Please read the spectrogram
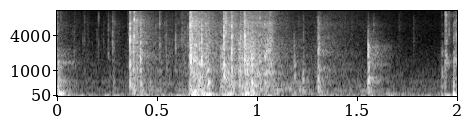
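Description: A crisp packet of Lay's Oven Baked crisps crinkling in a hand as it is picked up and raised, in a few irregular rustles.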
